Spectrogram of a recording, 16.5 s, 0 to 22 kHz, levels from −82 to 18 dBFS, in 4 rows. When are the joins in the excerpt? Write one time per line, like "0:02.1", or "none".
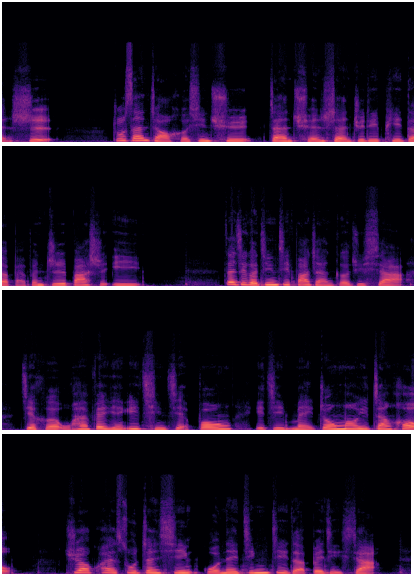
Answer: none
